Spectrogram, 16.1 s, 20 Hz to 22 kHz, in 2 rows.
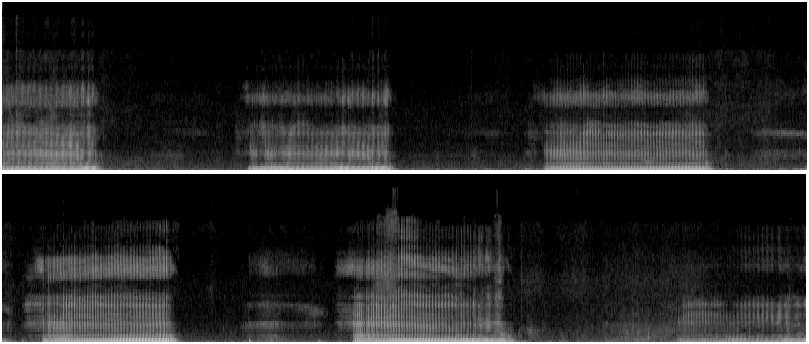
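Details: French bulldog puppy, nearly 11 months, tired after dinner and sleeping on a sofa, making high, whistling, buzzy snores on each breath, about 20 a minute, with quiet pauses between. Dog snoring.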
